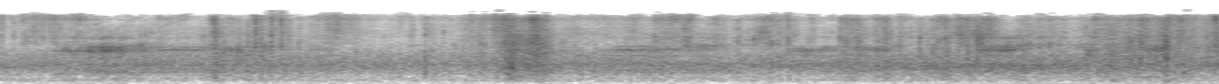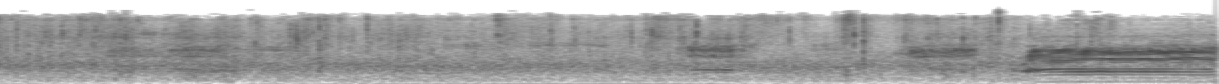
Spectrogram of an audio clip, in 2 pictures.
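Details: Black and white Wensleydale sheep, ewes and lambs, at feeding time; steady background noise with a few faint higher calls, then a loud harmonic bleat near the end.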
